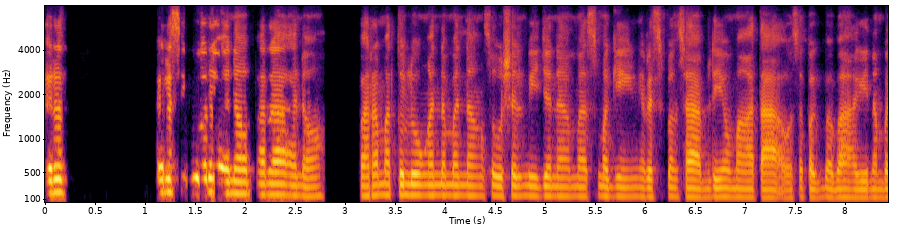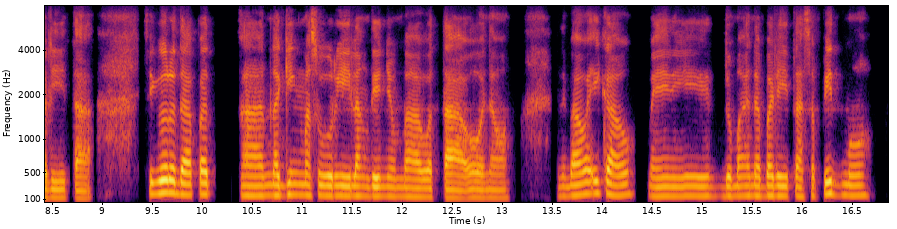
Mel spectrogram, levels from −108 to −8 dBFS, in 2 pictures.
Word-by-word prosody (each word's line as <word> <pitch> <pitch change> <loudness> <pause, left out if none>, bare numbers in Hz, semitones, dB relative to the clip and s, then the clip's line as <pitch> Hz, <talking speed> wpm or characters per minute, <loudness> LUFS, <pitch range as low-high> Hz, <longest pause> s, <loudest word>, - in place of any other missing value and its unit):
Pero 200 +2 +9 0.9
pero 195 +1 +5
siguro 420 - +4
ano, 180 0 +5
para 165 -1 +3
ano, 145 -1 -3 0.3
para 150 +1 +1
matulungan 160 -1 +2
naman 155 0 -2
ng 150 -1 -3
social 150 0 -1
media 150 0 -1
na 140 0 -3
mas 140 +1 -4
maging 140 -1 -4
responsable 135 -1 -1
yung 135 -1 -2
mga 125 -1 -1
tao 120 -1 +1
sa 135 +2 -8
pagbabahagi 125 0 -2
ng 125 -1 -5
balita, 120 -3 -2 0.5
siguro 190 +2 +4
dapat, 170 0 +3 0.3
ah, 150 0 0
naging 155 +2 -1
masuri 150 -1 0
lang 145 -1 -1
din 140 0 +1
yung 140 - -8
bawat 130 -1 0
tao, 120 0 +2
'no. 120 0 -7 0.4
Halimbawa 155 +4 0
ikaw, 170 -3 +1 0.2
may 140 0 -2 0.5
dumaan 145 +1 -3
na 145 - 0
balita 150 -1 0
sa 145 - -7
feed 170 -2 0
mo, 155 -1 -4
145 Hz, 155 wpm, -22 LUFS, 135-160 Hz, 0.9 s, Pero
